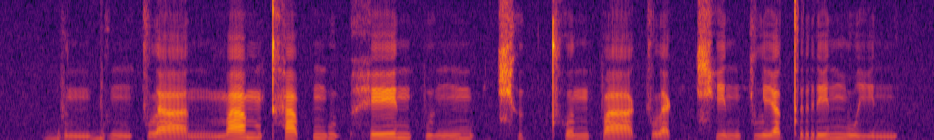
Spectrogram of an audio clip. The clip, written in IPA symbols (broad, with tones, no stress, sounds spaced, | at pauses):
b u˩˦ n b ɯ˨˩ ŋ k l aː˨˩ n m a˥˩ m kʰ a˦˥ p̚ ŋ u˦˥ ʔ h eː˥˩ n p ɯ˦˥ ŋ m ɯ˦˥ k̚ t͡ɕʰ ɯ˦˥ k̚ tʰ o˥˩ n p aː˨˩ k l a˨˩ k̚ t͡ɕʰ i˧ n k l i˧ a̯ t r i˥˩ n w i˧ n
